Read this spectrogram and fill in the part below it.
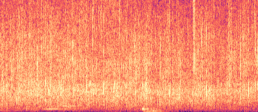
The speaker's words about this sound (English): Those who are from Cathedral of Faith, like there's several of them around here. just give a big round of applause for them. Amen.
